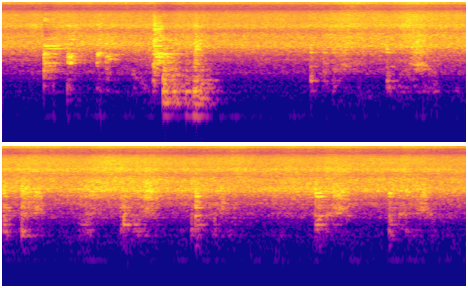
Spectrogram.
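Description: Green chillies sizzle in a pan of cooking prawns, a steady hiss of frying broken by repeated scrapes and clacks of stirring.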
